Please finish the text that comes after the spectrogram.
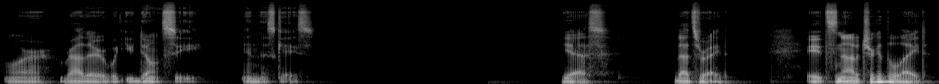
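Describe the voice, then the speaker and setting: A man playing a dominant, possessive vampire doctor in an ASMR roleplay, intimate and teasing with a smooth menace. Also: animated, takes it slowly, long pauses, heavily acted. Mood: teasing, boastful. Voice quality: very deep, gravelly.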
